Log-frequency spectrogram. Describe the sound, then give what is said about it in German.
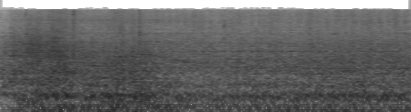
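A vehicle engine is switched on and roars loudly with a deep, steady rumble, a slight surge in the first second, then holds an even, throbbing idle for several seconds with no one speaking. “So, Achtung, ich mache jetzt an, jetzt wird es laut.”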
